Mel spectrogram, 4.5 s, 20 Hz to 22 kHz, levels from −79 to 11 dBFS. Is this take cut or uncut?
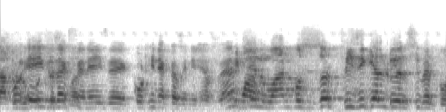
cut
